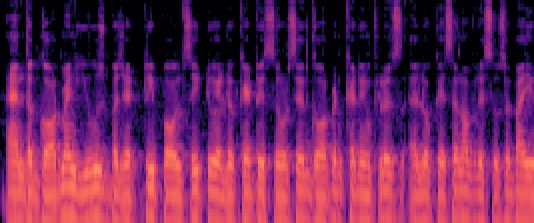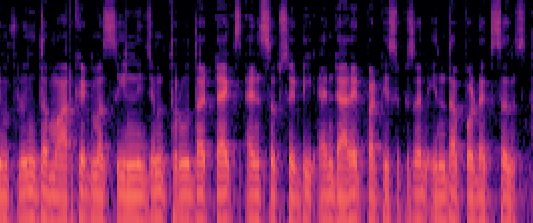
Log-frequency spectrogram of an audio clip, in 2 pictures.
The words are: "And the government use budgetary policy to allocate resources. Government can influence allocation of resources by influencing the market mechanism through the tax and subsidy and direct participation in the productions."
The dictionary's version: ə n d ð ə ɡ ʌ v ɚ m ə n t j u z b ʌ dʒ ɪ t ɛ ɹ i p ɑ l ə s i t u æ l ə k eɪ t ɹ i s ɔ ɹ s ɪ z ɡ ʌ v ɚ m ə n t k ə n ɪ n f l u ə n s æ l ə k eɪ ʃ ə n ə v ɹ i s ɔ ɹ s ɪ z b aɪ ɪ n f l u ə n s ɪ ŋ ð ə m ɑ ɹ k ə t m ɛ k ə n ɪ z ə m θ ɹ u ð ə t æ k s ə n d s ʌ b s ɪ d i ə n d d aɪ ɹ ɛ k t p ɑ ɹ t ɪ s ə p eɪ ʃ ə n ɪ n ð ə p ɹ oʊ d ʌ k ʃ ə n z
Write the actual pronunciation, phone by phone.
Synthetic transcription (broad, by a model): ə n d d ə ɡ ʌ v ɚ m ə n t j u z b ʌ dʒ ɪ t ɹ i p ɑ l ə s i t u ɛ l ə k eɪ t ɹ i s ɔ ɹ s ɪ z ɡ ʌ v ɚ m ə n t k ə n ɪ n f l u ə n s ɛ l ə k eɪ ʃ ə n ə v ɹ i s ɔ ɹ s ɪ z b aɪ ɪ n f l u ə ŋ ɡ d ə m ɑ ɹ k ə t m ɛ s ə n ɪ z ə m t ɹ u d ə t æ k s ə n d s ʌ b s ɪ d i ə n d d aɪ ɹ ɛ k t p ɑ ɹ t ɪ s ə p eɪ ʃ ə n ɪ n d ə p ɹ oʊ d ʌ k ʃ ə n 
